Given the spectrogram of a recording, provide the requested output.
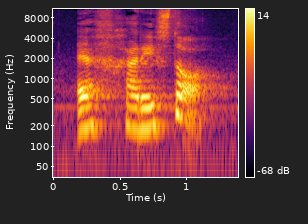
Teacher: Which it becomes correlates to what is following the Ypsilon. So if we have Epsilon Ypsilon followed by an unvoiced consonant, like in the word for thank you, then the consonant will be an unvoiced F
